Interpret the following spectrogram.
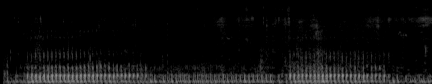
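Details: Two young orphaned cheetahs, which lost their mother at a few weeks old and are now kept at a care centre, give a low, rapidly pulsing, purr-like rumble in two drawn-out bursts.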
